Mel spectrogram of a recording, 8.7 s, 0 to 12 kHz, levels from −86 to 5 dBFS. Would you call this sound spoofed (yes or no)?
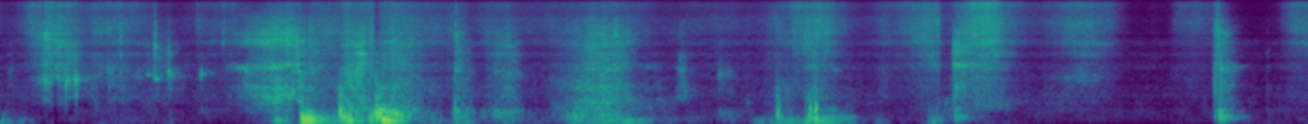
yes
